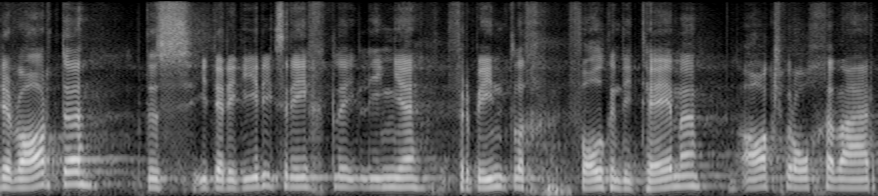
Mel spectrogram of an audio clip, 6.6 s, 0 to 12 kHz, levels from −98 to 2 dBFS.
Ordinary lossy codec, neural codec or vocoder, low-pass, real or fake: none; codec, 24 kHz, 3.1 kbps, DualCodec; none; fake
